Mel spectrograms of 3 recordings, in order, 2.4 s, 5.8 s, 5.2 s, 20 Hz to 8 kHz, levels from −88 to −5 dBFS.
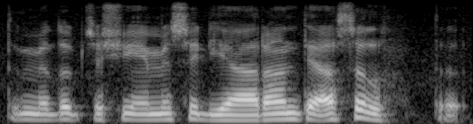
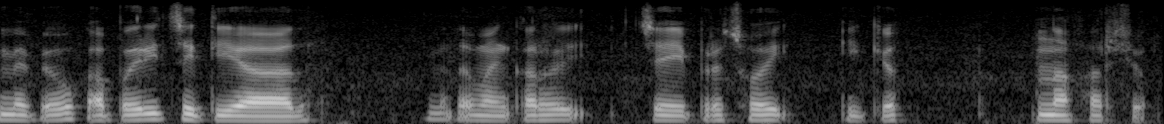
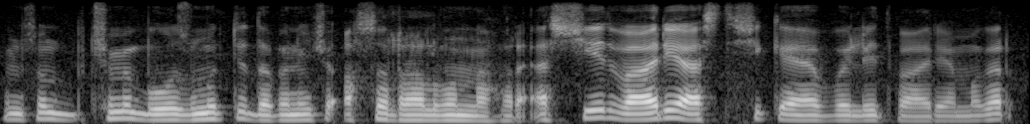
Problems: none marked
